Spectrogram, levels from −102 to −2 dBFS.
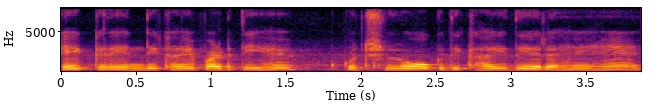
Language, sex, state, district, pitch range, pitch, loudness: Hindi, female, Bihar, Gopalganj, 190-210 Hz, 200 Hz, -22 LUFS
